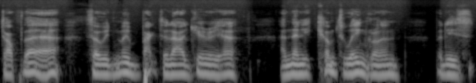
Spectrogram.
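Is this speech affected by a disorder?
Yes: stroke, mini stroke; slurring words a lot, people think drunk.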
